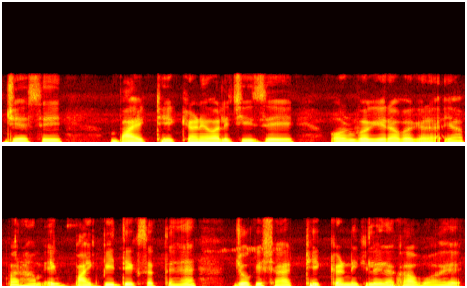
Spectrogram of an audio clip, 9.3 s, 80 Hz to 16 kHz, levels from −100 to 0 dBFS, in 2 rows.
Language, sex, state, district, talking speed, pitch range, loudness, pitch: Hindi, male, Tripura, West Tripura, 190 wpm, 115-135 Hz, -20 LUFS, 120 Hz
